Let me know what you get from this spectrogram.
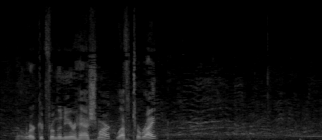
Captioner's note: laughter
